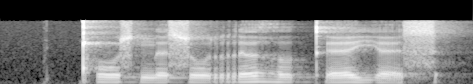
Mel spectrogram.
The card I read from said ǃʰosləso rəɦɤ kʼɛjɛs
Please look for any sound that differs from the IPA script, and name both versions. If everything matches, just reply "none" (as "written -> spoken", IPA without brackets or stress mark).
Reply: l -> n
